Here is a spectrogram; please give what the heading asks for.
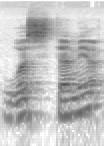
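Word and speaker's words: وَاسْتَمِعْ: So undur, wastami', we don't pronounce the hamzat al-wasl because in the middle of the sentence, so you go straight to the scene, wastami'.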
